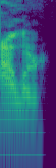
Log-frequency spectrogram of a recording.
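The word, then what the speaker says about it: Allar: Hour. Hour. Aller.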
